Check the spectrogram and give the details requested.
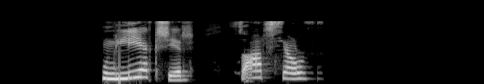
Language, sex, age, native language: Icelandic, female, 12, Icelandic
